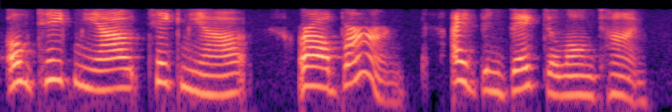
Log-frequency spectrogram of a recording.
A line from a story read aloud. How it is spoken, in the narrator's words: the bread cried out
